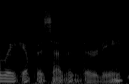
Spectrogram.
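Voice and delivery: quick hushed whisper. Acted. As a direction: whisper it fast, under your breath. Repeats the line in whisper.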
